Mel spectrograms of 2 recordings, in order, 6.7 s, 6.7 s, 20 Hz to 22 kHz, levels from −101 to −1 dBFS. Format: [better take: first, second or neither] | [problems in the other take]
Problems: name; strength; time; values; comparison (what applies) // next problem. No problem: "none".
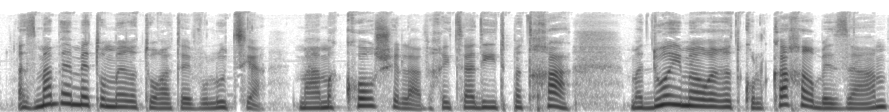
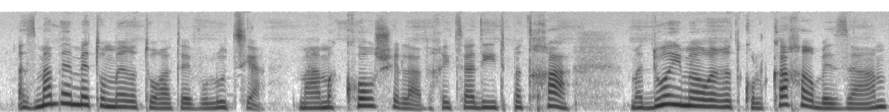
first | hiss; faint; throughout; 25 dB below the speech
